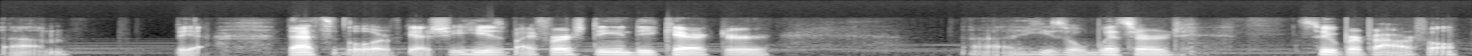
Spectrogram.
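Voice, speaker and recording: A young man streaming a game in a calm, low-energy, mellow way, full of ums and easy asides. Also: normal speed, creaky. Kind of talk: casual gameplay stream chat. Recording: slightly muffled lo-fi audio with faint music.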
